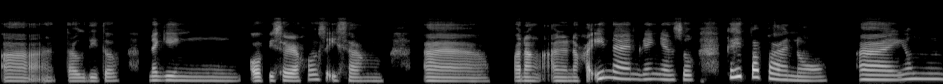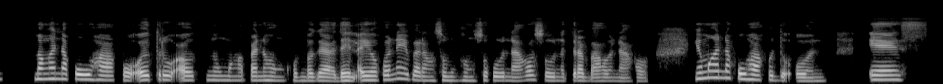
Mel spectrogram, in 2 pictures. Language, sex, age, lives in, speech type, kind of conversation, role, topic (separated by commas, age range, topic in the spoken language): Filipino, female, 25-29, Philippines, conversation, podcast, guest, Naranasan mo na bang ma-reject pero nauwi sa biyaya ang pangyayari?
